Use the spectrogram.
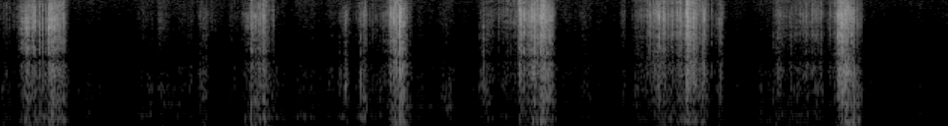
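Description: Fingertips and nails scratch a flat, thin, fibrous green abrasive nylon scouring pad held with one hand on a wooden table. About six dry, bright rasping bursts come at uneven intervals, separated by quieter scraping and a soft low rustle.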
